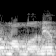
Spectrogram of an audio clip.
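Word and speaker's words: رمضانِ: Yang betul bacanya adalah Ramadhani. Kenapa Ramadhani? Karena menurut ilmu nahu isim ghair munsharif itu kalau jar maka dengan fathah. Kecuali kalau dia diidhafahkan maka tetap dengan kasrah.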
